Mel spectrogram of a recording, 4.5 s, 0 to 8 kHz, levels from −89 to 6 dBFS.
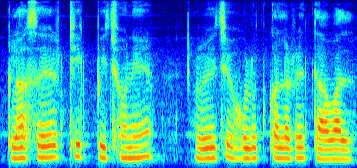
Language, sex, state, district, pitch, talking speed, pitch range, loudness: Bengali, female, West Bengal, Alipurduar, 185 Hz, 105 wpm, 180-200 Hz, -18 LUFS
